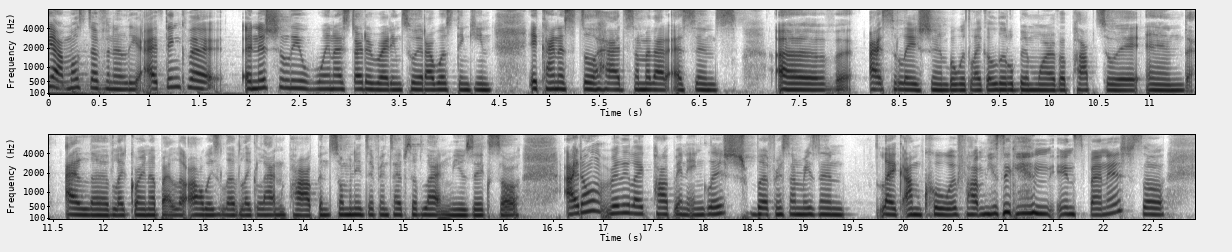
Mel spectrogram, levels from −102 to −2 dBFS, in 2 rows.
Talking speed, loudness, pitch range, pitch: 215 wpm, -19 LUFS, 205-235 Hz, 215 Hz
